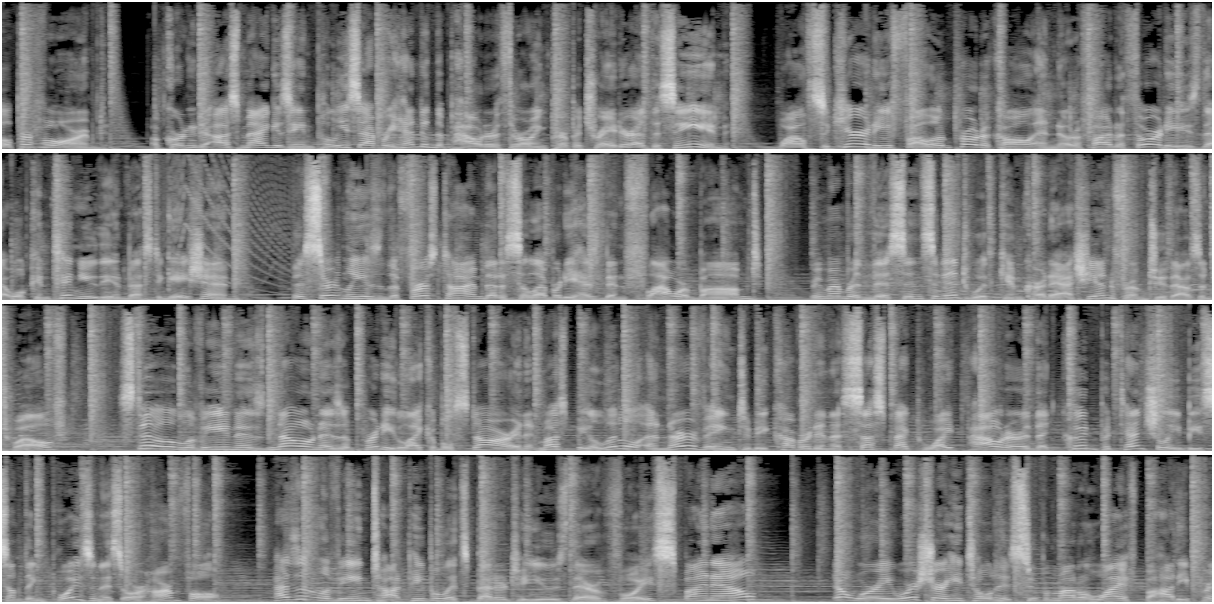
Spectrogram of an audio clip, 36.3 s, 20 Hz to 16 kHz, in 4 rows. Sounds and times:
Speech: 0.0s - 32.9s, 33.5s - 36.3s
Music: 0.0s - 36.3s.

